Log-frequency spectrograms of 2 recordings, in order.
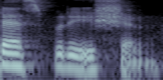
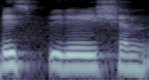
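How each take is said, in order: First: The word begins with 'dess' and says 'puh'. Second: The word begins with 'diss' and says 'pi'. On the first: The speaker calls it right. "तो इसका उच्चारण है, इसको पढ़ा जाएगा डेस्परेशन" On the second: The speaker calls it wrong. "डिस्पिरेशन पढ़ देंगे तो गलत हो जाएगा"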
